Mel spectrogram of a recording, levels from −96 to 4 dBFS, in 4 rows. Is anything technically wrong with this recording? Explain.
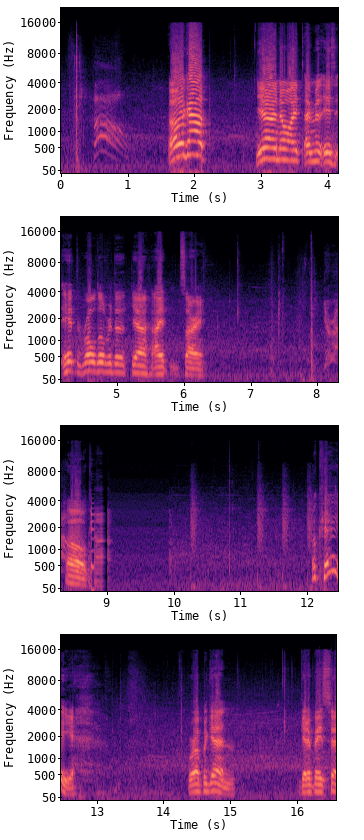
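Yes. Three short concealed packet losses, at 8.69, 8.77 and 8.87 s (about 20, 40 and 20 ms), are brief gaps bridged by extending the preceding sound, heard as quick smears that leave no silent hole.

From 8.91 to 9.95 s, likely a long network dropout: for about a second the last sound carries on as a fading buzz or hiss, ending in a brief silence before the audio resumes with that stretch missing.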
